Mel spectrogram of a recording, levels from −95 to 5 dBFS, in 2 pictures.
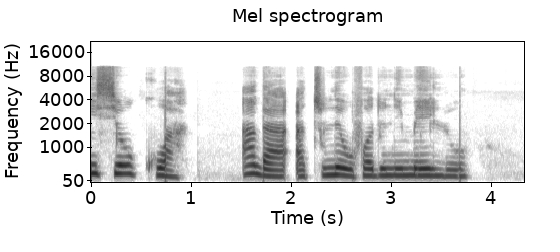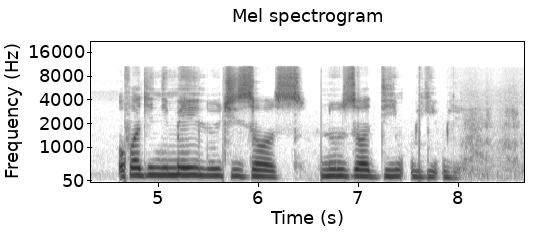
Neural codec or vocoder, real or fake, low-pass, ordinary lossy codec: vocoder, 22.05 kHz, 80 mel bands, WaveNeXt; fake; none; none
